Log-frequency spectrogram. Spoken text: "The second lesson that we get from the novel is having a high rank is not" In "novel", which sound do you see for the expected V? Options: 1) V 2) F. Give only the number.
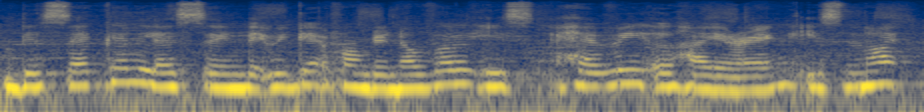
1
